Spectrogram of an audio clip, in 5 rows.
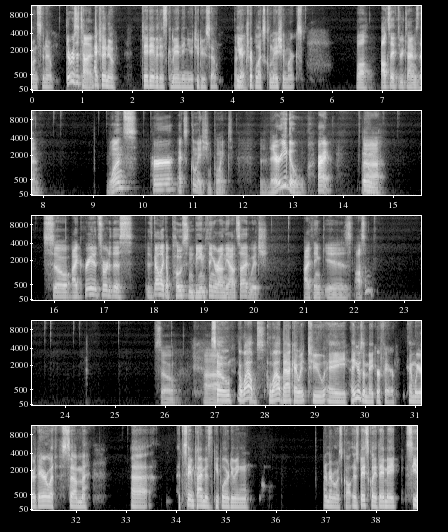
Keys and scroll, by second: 0.0 f, 15.6 e, 21.5 p, 23.2 Escape, 23.8 l, 25.4-26.2 typing, 27.6 typing, 29.6 super+z, 30.2 p, 32.6 space, 33.1 l, 35.3 space.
